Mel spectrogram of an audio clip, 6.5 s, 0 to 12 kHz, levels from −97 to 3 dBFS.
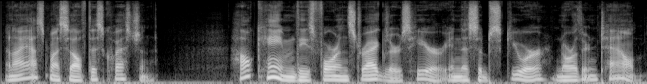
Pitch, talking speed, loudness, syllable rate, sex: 115 Hz, 155 wpm, -17 LUFS, 5.0 syllables/s, male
